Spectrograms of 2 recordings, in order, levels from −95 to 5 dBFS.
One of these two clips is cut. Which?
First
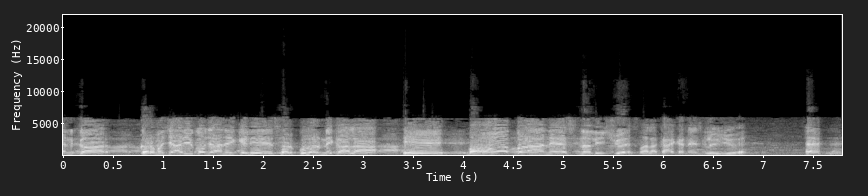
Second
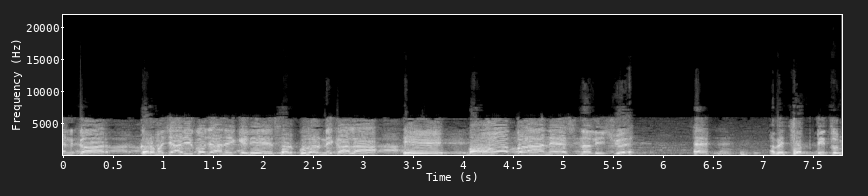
second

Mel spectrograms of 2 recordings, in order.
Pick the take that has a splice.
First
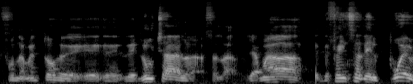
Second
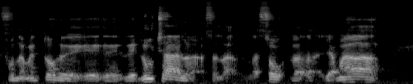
first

